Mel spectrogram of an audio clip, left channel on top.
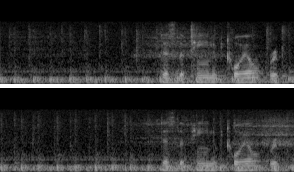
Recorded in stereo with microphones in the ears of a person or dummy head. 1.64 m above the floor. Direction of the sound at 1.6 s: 20° left (ahead or behind).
